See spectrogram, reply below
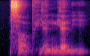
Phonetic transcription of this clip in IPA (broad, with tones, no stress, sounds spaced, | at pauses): s ɑ˨˩ ʊ̯ pʰ j ɛ˨˦ n m j ɛ˥˨ m i˨˦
